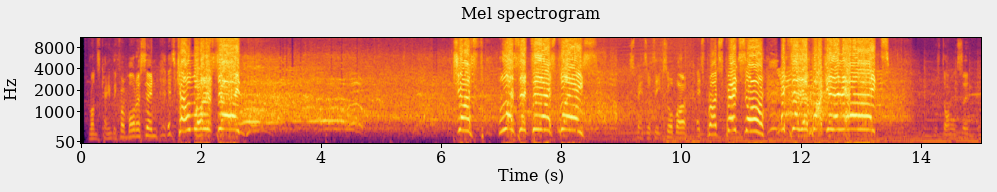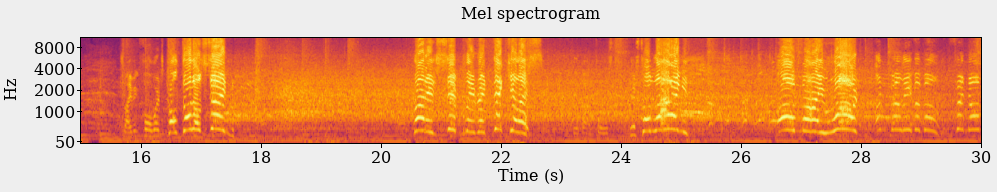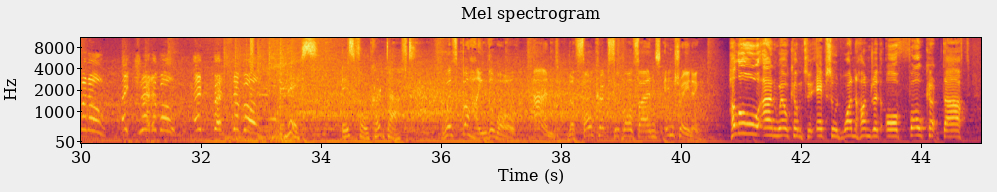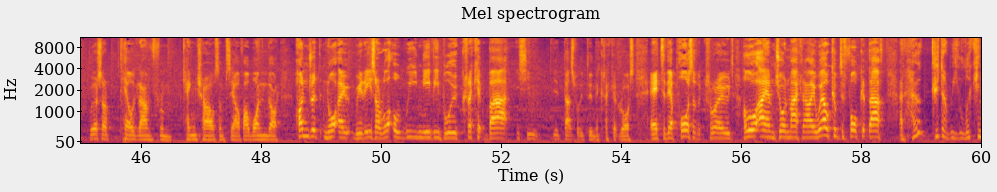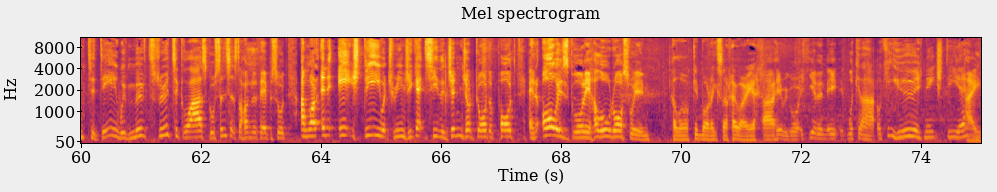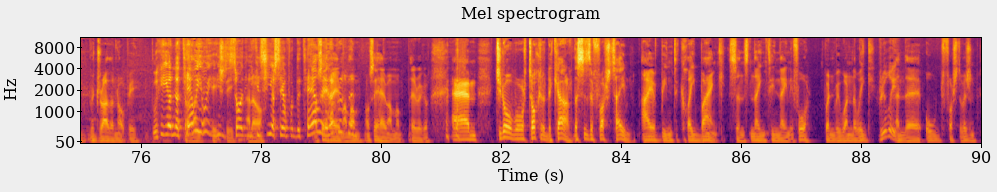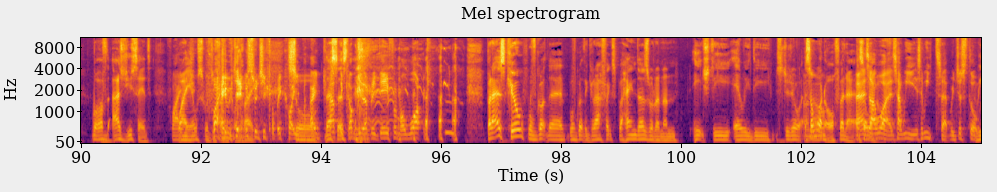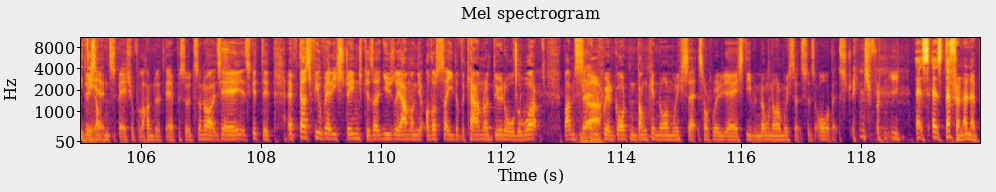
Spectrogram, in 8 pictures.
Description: recording it in a proper TV studio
